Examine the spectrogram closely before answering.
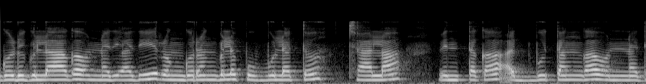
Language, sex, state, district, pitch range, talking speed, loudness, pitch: Telugu, female, Andhra Pradesh, Krishna, 205-225 Hz, 95 wpm, -16 LUFS, 210 Hz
